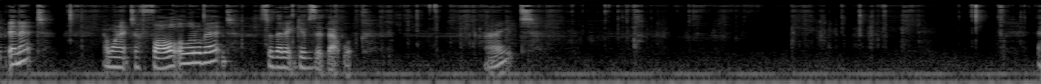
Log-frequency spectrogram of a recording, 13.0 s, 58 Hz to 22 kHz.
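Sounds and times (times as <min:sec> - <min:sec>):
steady low hum: 0:00.0 - 0:13.0
paper crackling and rustling: 0:02.9 - 0:13.0.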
